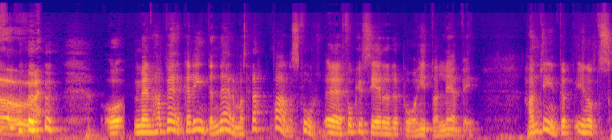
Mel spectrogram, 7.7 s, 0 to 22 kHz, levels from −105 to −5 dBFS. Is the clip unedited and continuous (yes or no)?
no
